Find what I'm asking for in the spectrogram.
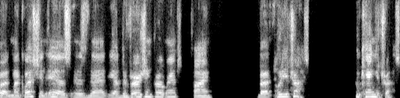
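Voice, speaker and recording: A man with a fairly high, somewhat breathy voice speaks at a very slow pace with long, frequent pauses and ordinary pitch variation. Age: 70s. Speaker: community member at public meeting. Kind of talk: public meeting comment.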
